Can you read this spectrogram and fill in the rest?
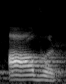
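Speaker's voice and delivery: "hour" in two syllables, ah-vuh; correct pronunciation demo. Shown as a demonstration. Teacher giving the right pronunciation, correct pronunciation demo. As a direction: say "hour" with a v-like glide in the middle. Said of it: "the right pronunciation is".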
